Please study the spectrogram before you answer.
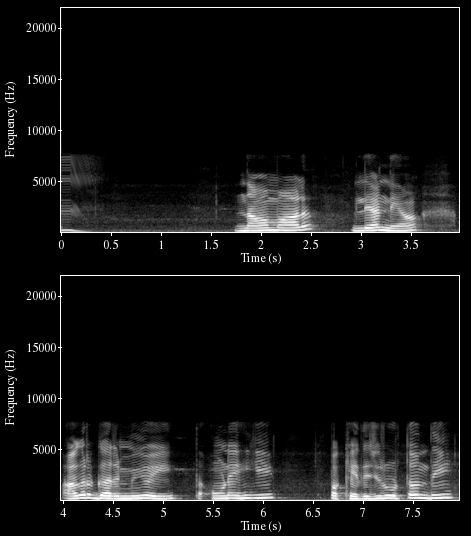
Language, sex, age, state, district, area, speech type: Dogri, female, 30-45, Jammu and Kashmir, Kathua, rural, spontaneous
